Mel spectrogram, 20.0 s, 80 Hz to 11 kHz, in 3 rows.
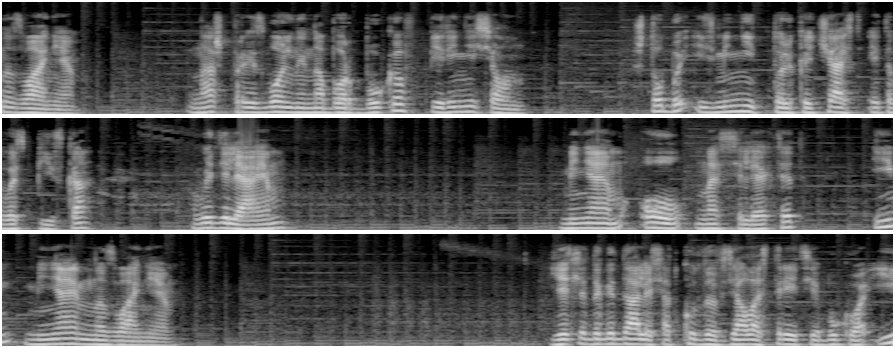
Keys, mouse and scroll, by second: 8.2 shift+click, 9.6 ctrl+F2, 15.4 BackSpace, 15.5 BackSpace.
